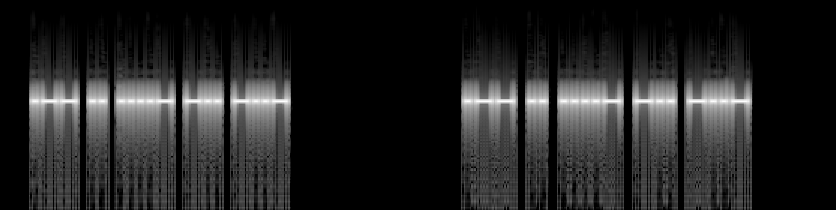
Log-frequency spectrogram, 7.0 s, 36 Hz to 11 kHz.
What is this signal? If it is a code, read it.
Morse code, heard as a keyed tone, about 28 wpm, 700 Hz. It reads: WI4DX WI4DX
